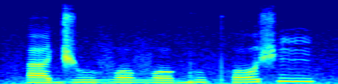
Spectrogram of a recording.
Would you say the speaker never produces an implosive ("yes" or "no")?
yes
